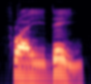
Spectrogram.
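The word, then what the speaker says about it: Friday: class we are gonna learn how ক্যান we pronounce seven নেমসলি Saturday Saturday Sunday Monday Tuesday Wednesday Thursday ফ্রাইডে Saturday Sunday Monday Tuesday Wednesday Thursday ফ্রাইডে এখানে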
